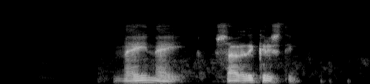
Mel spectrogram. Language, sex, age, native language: Icelandic, male, 20-29, Icelandic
